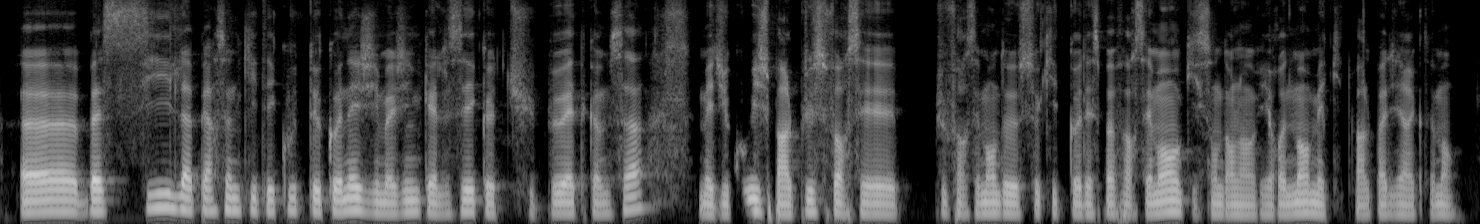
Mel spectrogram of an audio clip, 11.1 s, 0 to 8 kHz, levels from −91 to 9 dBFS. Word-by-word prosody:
Heu, 110 +1 +7
bah, 110 +4 +5
si 135 +6 -2
la 130 -3 +3
personne 115 +1 -1
qui 120 - -5
t'écoute 110 +2 -4
te 110 - 0
connaît, 115 +2 +4
j'imagine 100 0 -1
qu'elle 95 -3 -1
sait 110 +4 +1
que 95 - -3
tu - - -8
peux 100 0 -1
être 95 - +1
comme 95 0 -4
ça 125 +8 -1 0.4
mais 90 -1 0
du 90 +1 -4
coup, 115 - -12
oui, 115 - +5
je 115 +1 -4
parle 90 -3 +3
plus 105 +3 -1
forcé 95 -2 0 0.2
plus - - -10
forcément 95 +1 -2
de 95 -1 +1
ceux - - -5
qui - - -9
te - - -30
connaissent 90 0 -3
pas 90 - -2
forcément, 95 +4 +2
qui - - -15
sont 90 - -4
dans 90 -1 -2
l'environnement 90 +3 0
mais 95 -3 +1
qui - - -23
te - - -36
parlent 80 0 -4
pas 85 - -4
directement. 85 -1 -6
95 Hz, 245 wpm, -23 LUFS, 90-110 Hz, 0.4 s, Heu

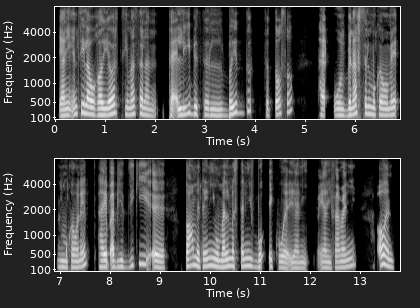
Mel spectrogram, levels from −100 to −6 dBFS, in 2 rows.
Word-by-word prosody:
يعني 155 +2 +2
أنتِ 200 +6 -3
لو 195 -5 +7
غيّرتِ 175 +5 +4
مثلًا 175 -5 -1 0.2
تقليبة 190 +3 +2
البيض 165 +7 0 0.4
في - - -35
الطاسة 195 - -3 0.5
ه - - +2 0.2
وبنفس 170 +6 +1
المكو 175 -4 +1 0.3
المكونات 165 - -2 0.2
هيبقى 170 -1 +3
بيدّيكِ 170 +5 -6 0.3
آآ، 155 -2 +3 0.4
طعم 190 +1 +3
تاني 185 +3 0
وملمس 180 +3 +2
تاني 190 +2 0
في 185 - -8
بُقِك 165 0 -5
و 155 -1 +1
يعني 145 0 -3 0.2
يعني 150 0 -4
فاهماني؟ 160 +9 -3 0.4
آه، 210 -6 +3
175 Hz, 115 wpm, -23 LUFS, 160-195 Hz, 0.5 s, لو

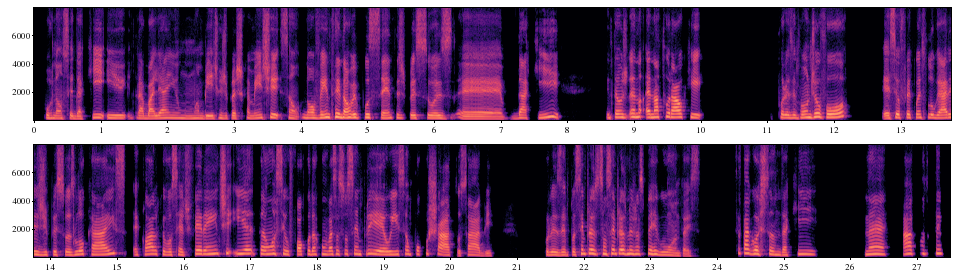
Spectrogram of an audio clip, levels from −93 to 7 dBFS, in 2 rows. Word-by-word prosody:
por 185 -2 -2
não 170 -1 -3
ser 165 - -5
daqui 155 +7 -2
e 180 -1 0
e - - -15
trabalhar 170 +1 0
em 185 -1 -4
um 170 -1 -4
ambiente 165 +1 -1
onde 165 - -5
praticamente 185 +5 -1
são 180 -3 -5
99% 210 +3 +4 0.6
das 190 -3 -4
pessoas, 180 -3 -1
eh, 145 - 0
daqui, 205 - -1 0.7
então 230 +4 +1
já 215 - -5 0.3
é - - +7
é - - +4
natural 240 0 +5
que 235 -4 -2 1.1
Por 215 - 0
exemplo, 195 +1 0
onde 225 +3 +4
eu 260 - +7
vou, 245 +7 +4 0.5
eh, 170 +1 +1
se 225 - -1
eu 220 - +5
frequento 220 -1 -2
lugares 200 +1 +2
de 195 - -2
pessoas 200 -1 -3
locais, 235 +6 0
é 195 - -5
claro 245 +2 0
que 235 - -7
eu 215 - 0
vou 200 - -2
ser 200 +1 -3
a - - -1
diferente 260 - +1
e 265 -2 0
então, 260 -2 +1
assim, 260 -1 -1
o 230 - +1
foco 225 +2 -1
da 230 - -1
conversa 235 +1 -1
sou 255 - -4
sempre 255 +1 -1
eu, 215 -2 +4
e 220 - 0
isso 230 +3 -5
é 250 - 0
pouco 235 +2 -7
chato, 185 -8 0
sabe? 170 -3 -3 0.8
Por 205 - -2
exemplo, 190 0 -1
eu - - -1
sempre 275 +5 +2
são 255 +1 0
sempre 275 +2 +1
as 275 - +4
mesmas 255 -1 +1
perguntas: 190 - -2 0.5
"Você - - -15
está 300 0 +4
gostando 240 -4 +1
daqui?" 230 +6 -3 0.7
Né, 245 +1 +2 0.2
"Ah 260 +3 +3
quanto 270 0 -10
tempo" 285 -2 -2
215 Hz, 170 wpm, -21 LUFS, 185-245 Hz, 1.1 s, é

